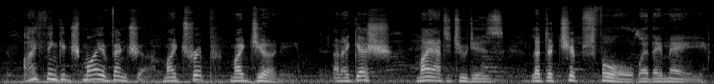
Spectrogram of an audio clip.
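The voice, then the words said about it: Imitates another person's voice, wandering accent. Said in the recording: “Where's that going? That accent.”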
